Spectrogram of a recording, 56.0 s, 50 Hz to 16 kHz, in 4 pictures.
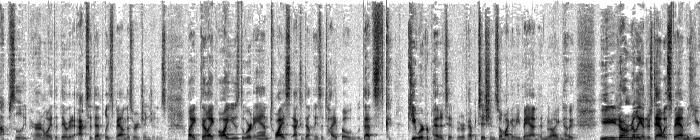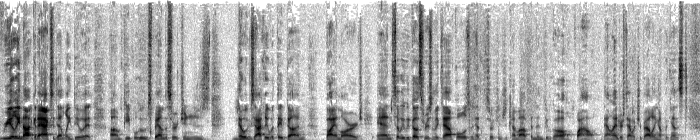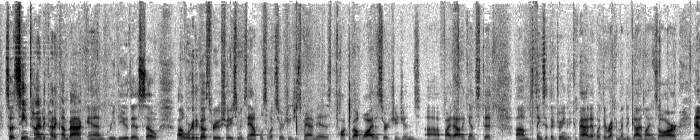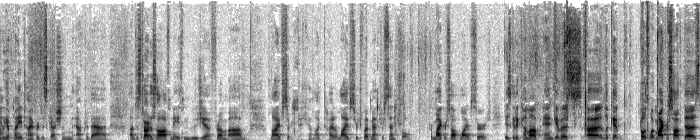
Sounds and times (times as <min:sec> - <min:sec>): Speech: 0:00.0 - 0:56.0.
